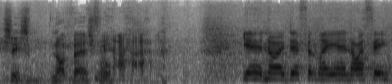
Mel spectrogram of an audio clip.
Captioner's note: chuckles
